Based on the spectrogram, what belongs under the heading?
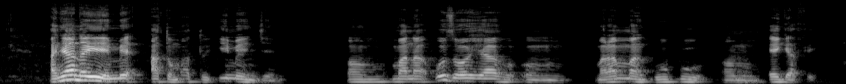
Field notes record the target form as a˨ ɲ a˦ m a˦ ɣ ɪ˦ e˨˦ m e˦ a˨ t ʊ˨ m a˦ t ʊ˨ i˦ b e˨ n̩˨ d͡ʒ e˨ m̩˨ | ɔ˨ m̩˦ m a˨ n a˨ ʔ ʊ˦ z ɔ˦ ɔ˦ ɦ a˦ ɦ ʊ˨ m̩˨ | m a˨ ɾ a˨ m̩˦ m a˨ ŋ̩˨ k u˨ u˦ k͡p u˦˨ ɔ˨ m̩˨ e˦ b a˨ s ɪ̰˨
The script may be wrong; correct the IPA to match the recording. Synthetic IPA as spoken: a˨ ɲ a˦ n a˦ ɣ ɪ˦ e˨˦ m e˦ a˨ t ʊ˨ m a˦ t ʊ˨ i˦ m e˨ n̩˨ d͡ʒ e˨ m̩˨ | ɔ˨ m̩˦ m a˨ n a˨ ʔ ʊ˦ z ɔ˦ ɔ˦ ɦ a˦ ɦ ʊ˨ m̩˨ | m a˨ ɾ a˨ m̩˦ m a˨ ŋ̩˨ k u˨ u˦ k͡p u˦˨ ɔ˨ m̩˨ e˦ ɡ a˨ f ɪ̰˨

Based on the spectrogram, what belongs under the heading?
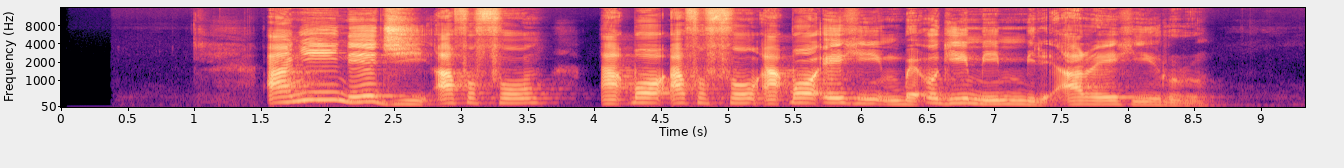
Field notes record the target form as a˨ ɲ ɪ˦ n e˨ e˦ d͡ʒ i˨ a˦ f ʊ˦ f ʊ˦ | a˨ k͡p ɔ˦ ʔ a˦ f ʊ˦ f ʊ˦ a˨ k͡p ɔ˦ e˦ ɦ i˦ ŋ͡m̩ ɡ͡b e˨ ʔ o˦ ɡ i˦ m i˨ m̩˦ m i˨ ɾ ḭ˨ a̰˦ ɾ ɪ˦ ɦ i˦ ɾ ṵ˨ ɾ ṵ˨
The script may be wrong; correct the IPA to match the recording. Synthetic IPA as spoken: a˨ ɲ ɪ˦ n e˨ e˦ d͡ʒ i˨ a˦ f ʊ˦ f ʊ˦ | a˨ k͡p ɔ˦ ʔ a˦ f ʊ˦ f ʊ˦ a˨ k͡p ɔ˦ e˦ ɦ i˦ ŋ͡m̩ ɡ͡b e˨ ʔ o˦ ɡ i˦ m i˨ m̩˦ m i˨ ɾ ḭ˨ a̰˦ ɾ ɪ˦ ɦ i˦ ɾ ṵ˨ ɾ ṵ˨

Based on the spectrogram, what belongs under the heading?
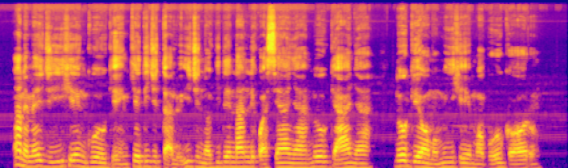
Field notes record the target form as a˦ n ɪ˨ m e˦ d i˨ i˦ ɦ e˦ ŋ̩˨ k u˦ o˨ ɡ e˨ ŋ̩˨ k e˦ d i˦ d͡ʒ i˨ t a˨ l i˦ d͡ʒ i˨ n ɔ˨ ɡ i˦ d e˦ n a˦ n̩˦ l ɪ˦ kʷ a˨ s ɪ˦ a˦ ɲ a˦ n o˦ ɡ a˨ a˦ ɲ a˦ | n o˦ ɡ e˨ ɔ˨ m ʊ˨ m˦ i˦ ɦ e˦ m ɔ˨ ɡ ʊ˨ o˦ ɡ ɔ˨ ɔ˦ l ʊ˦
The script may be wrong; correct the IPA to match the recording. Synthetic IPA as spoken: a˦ n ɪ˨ m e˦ d͡ʒ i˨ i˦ ɦ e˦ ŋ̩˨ ɡ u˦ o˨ ɡ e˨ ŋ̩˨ k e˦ d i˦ d͡ʒ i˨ t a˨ l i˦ d͡ʒ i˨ n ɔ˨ ɡ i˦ d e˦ n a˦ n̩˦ l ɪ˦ kʷ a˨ s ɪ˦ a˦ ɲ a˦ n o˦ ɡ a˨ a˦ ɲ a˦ | n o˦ ɡ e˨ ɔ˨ m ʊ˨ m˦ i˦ ɦ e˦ m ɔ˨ b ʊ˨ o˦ ɡ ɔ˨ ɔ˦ ɾ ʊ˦

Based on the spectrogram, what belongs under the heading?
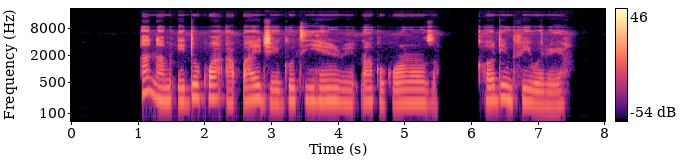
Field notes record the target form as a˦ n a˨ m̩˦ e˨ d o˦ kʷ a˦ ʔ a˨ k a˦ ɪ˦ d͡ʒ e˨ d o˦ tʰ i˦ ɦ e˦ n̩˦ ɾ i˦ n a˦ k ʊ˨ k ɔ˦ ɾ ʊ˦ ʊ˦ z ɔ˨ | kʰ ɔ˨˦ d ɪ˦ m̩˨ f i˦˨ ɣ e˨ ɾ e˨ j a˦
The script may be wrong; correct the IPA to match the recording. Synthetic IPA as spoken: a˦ n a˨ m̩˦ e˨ d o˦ kʷ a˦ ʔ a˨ k͡p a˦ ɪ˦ d͡ʒ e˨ ɡ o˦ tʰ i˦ ɦ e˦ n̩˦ ɾ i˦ n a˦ k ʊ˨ k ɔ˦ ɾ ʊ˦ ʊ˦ z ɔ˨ | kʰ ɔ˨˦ d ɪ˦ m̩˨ f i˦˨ w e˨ ɾ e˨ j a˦

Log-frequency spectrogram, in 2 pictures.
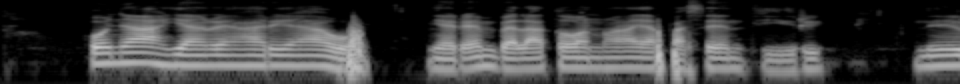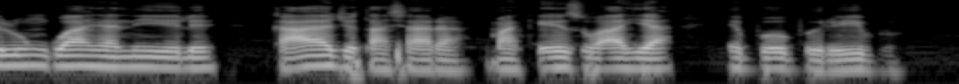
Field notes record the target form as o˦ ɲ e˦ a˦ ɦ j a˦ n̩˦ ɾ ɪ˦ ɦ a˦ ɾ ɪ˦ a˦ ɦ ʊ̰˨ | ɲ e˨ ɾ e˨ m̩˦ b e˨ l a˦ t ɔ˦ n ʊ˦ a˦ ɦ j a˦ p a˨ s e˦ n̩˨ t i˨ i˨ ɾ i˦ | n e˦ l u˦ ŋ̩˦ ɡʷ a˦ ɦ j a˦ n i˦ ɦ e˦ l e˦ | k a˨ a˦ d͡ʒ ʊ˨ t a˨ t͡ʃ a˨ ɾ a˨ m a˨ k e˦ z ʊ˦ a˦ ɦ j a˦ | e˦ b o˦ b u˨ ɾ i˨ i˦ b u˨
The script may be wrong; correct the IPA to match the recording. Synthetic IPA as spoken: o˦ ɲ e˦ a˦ ɦ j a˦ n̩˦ ɾ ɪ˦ ɦ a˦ ɾ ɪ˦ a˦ ɦ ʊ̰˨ | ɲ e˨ ɾ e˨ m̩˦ b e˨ l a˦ t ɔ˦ n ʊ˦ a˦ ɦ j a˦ p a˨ s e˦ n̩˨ t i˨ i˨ ɾ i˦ | n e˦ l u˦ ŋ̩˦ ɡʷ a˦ ɦ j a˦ n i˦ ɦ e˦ l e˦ | k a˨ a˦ d͡ʒ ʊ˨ t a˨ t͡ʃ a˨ ɾ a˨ m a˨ k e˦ z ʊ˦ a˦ ɦ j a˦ | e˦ b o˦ b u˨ ɾ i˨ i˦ b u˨

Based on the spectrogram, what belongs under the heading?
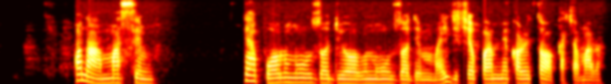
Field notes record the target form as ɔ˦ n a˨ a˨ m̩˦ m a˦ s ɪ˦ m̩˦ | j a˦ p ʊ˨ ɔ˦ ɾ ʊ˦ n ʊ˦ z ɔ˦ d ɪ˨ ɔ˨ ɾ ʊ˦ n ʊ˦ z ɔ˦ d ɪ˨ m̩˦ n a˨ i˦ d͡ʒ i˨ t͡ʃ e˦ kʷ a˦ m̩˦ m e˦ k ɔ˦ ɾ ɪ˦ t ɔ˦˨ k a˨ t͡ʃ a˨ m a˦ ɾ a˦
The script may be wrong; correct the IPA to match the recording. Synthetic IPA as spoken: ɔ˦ n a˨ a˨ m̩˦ m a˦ s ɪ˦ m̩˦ | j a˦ p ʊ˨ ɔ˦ ɾ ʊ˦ n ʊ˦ z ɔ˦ d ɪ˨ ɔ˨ ɾ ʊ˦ n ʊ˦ z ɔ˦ d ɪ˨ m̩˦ m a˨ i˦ d͡ʒ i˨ t͡ʃ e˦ kʷ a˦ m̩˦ m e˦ k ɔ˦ ɾ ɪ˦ t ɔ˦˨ k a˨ t͡ʃ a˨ m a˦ ɾ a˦

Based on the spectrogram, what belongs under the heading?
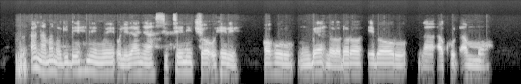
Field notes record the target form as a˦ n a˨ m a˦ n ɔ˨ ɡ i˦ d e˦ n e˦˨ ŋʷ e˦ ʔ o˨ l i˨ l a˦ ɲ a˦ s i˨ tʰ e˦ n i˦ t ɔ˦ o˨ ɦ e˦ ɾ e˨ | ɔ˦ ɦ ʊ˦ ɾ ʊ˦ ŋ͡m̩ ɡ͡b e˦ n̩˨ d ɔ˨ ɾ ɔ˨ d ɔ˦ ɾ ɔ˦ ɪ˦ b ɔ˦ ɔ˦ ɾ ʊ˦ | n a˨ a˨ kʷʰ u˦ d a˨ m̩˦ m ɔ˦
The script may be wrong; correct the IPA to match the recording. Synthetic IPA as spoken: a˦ n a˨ m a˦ n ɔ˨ ɡ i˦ d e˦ n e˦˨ ŋʷ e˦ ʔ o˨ l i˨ l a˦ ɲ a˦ s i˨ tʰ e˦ n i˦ t͡ʃ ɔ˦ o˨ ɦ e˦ ɾ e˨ | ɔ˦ ɦ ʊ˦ ɾ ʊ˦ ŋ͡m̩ ɡ͡b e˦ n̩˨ d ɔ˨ ɾ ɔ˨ d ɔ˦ ɾ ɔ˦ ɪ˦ b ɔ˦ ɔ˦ ɾ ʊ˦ | n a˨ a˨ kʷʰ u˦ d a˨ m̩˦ m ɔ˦

